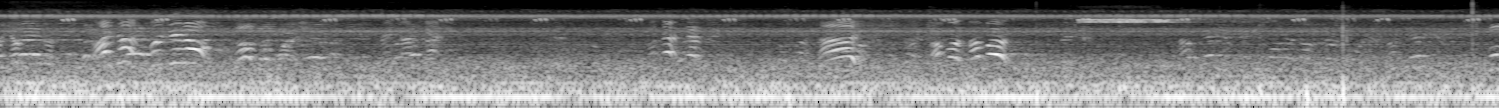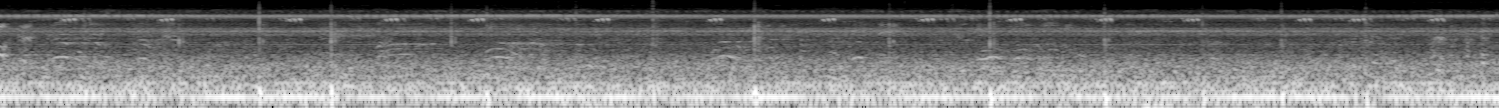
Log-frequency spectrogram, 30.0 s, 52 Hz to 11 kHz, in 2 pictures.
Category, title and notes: Soundscapes > Urban
An Outdoor Evening College Soccer Practice. Background ambiance. High school. College. Night practice. Sports. A couple makes out near the soccer practice. Someone spies on a player. A drug deal under the bleachers. Anything you want! You're welcome! :) Recorded on Zoom H6 and Rode Audio Technica Shotgun Mic.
